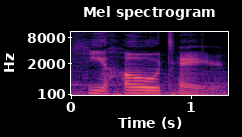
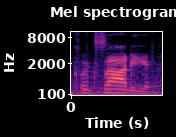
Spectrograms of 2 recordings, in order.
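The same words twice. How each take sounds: First: It is pronounced the Spanish way. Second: It is pronounced the English way. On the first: The speaker calls it right. "It's Quixote, alright?" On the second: The speaker calls it wrong. "I've heard people pronounce it Quixote, and it drives me up a wall"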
